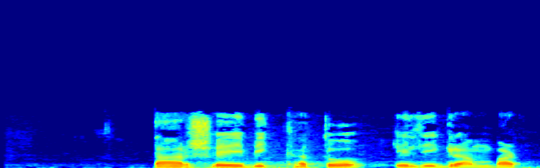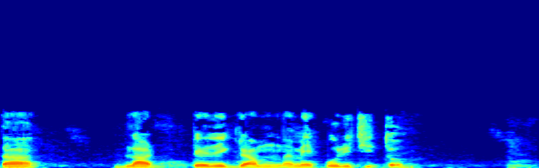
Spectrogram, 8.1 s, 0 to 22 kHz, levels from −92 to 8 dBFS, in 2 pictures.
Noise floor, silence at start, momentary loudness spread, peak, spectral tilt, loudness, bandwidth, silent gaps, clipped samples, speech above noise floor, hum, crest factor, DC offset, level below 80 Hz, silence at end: -63 dBFS; 1.15 s; 8 LU; -2 dBFS; -6 dB/octave; -17 LUFS; 7.6 kHz; none; under 0.1%; 47 dB; none; 16 dB; under 0.1%; -48 dBFS; 1 s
